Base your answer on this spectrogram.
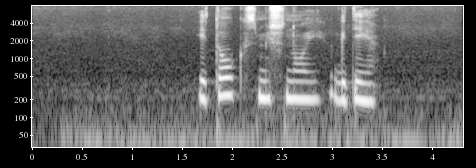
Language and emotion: Russian, sad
